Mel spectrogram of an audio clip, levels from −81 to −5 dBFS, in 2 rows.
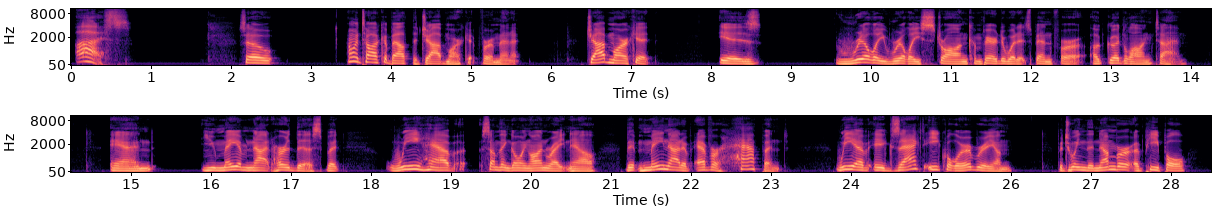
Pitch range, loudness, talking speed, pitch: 110-155 Hz, -19 LUFS, 125 wpm, 130 Hz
